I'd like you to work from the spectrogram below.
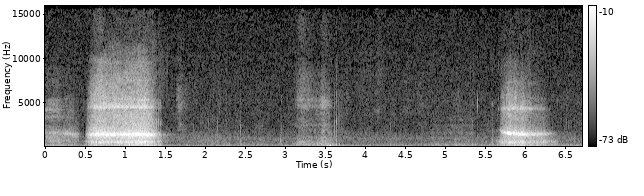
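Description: Heavy breaths during a beginner ab workout, two long forceful exhales a few seconds apart with a faint shorter breath between them, close and clear against near silence.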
